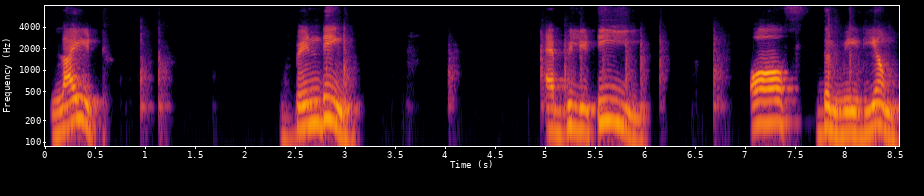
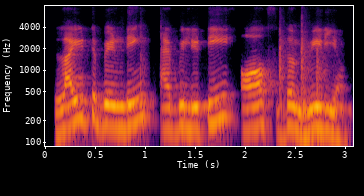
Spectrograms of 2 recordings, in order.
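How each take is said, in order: First: "light", "bending", "ability", "of the medium" said as separate words, long pause after each; word-by-word dictation. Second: "Light bending ability of the medium" said as one slow, unbroken phrase; dictated in one phrase. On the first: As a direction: dictate it one word at a time so students can write. (हर शब्द के बाद लंबा रुककर लिखवाना) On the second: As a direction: read the whole definition back slowly without stopping. (पूरी परिभाषा एक साथ धीमे-धीमे दोहराना) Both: Shown as a demonstration. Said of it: "In simple words".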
